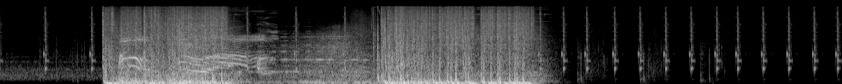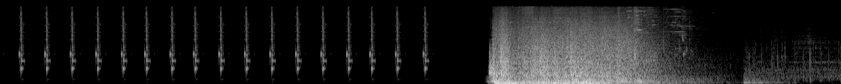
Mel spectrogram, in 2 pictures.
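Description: Loud explosions boom.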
